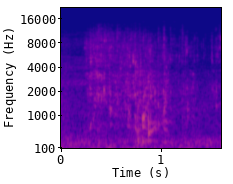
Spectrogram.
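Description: Fresh water pours into a pot sitting on a campfire, a short gurgling trickle close by that swells briefly and then fades.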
